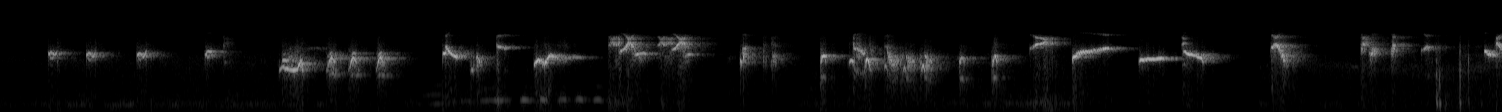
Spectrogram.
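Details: Long, nonstop gacor song of an orange-headed thrush, used as a lure for captive birds: rapid chains of varied whistles, trills and slurred notes that change pitch constantly, with a faint low hum in places.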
